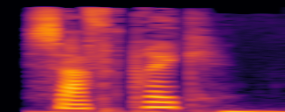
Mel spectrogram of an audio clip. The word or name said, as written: saftbrik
